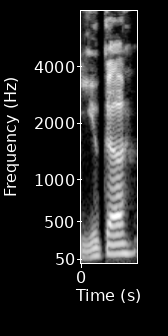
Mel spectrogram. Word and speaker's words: Euka: One tool that I would look into is it's called Yuka. It's spelled EUKA.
